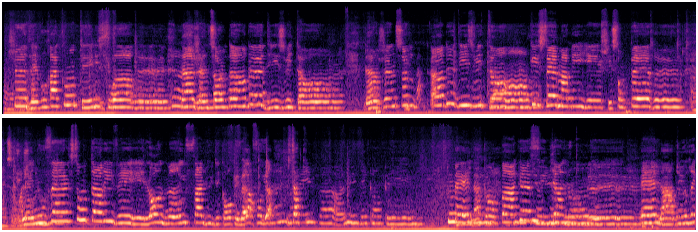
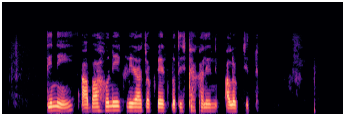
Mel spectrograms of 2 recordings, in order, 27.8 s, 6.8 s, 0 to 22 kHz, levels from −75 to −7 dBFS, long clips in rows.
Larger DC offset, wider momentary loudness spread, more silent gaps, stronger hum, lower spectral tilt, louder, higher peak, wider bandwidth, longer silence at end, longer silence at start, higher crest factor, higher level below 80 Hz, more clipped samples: neither; about the same, 8 LU vs 8 LU; neither; first, 50 Hz at -35 dBFS vs none; about the same, -5 dB/octave vs -6 dB/octave; about the same, -18 LUFS vs -19 LUFS; about the same, -2 dBFS vs -2 dBFS; first, 17 kHz vs 7.6 kHz; second, 0 s vs 1.9 s; second, 0.05 s vs 0.9 s; about the same, 16 dB vs 18 dB; first, -32 dBFS vs -62 dBFS; neither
